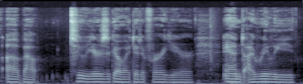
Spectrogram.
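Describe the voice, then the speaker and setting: A young actor talking excitedly in a casual interview, chatty and full of fillers. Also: male voice, deep voice, a little fast.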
